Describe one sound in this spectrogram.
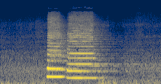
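A train horn sounds two loud tones.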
